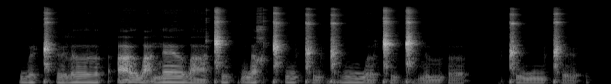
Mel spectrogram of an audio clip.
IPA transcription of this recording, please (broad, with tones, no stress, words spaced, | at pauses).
wø˨ǁʰø˨ləː˦ | ʔa̰˦ə̯wa̰˨ nɛː˦ə̯waː˨ǁɯ˦ kʷə̰˦wɛ˦χǁʰuː˦ ǁu˨ ɡ͡ǁuː˦wəː˨˦ǁɯ˨ɡ͡ǁə˨ nɯː˦ʔə˦ | ǁu˨wuː˨ ǁø˨ʔ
